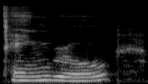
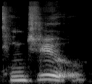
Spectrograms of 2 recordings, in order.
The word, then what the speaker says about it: Ting Ru: So, for example, my name is Ting Ru, but when it's written down in the, actually, how can I explain this? In English, on my passport, it says Tingju. So if you don't know how to pronounce that, it will sound like Tingju, which is not really my name.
